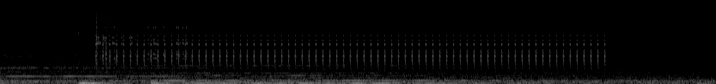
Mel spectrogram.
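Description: A computer terminal chirps and buzzes quickly as text prints out.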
